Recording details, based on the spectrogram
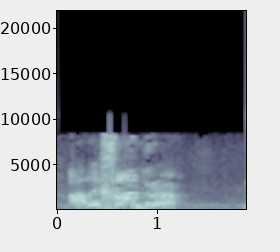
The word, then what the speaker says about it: Alejandra: Three, Alejandra, Miss Sanders, junior year physics. Technically this is correct. The third syllable is pronounced like a Han in Hanukkah.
